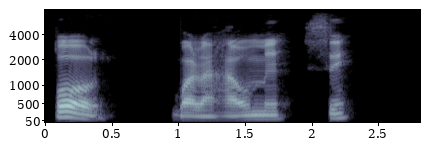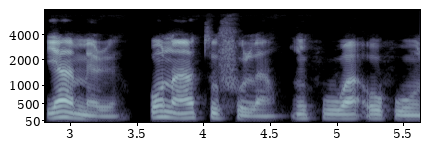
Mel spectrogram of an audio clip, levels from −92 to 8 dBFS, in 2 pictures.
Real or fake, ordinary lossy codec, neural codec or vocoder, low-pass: real; none; none; 7.2 kHz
